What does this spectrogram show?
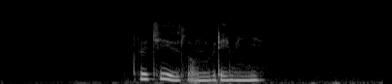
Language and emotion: Russian, neutral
